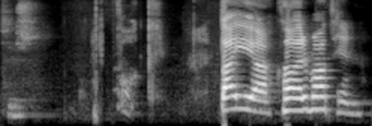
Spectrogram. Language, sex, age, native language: Icelandic, male, 14, Icelandic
